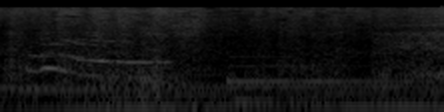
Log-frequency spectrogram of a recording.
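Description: A dog gives faint, squeaky whimpers: a thin, high-pitched whine that rises and falls, then trails into a lower, steadier moan, with no one talking.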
